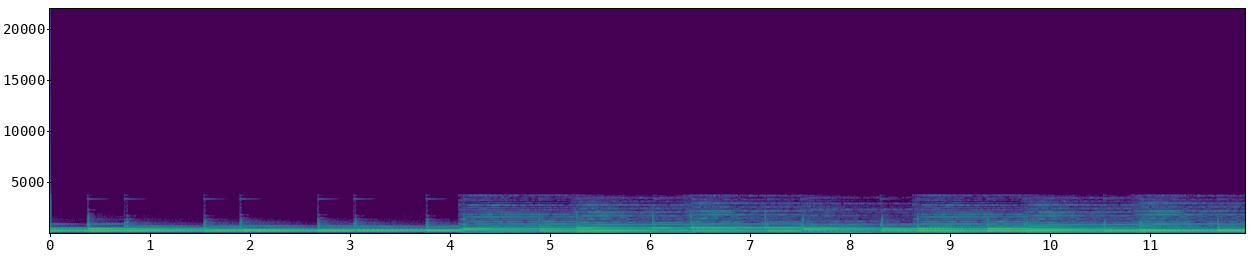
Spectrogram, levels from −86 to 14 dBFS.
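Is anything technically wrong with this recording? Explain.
No, nothing technically wrong turns up on listening; there are no faults to report.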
